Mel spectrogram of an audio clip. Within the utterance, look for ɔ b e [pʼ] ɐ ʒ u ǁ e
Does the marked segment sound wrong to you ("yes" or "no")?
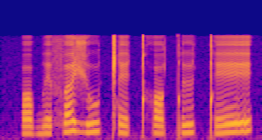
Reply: yes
